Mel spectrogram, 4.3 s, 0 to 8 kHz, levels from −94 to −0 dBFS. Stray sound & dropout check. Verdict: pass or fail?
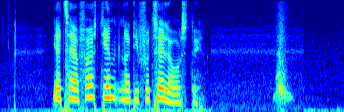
fail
